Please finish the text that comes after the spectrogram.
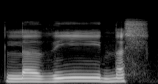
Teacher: There is Ya Madda after Zal. You have to read by stretching up to 2 harakat.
